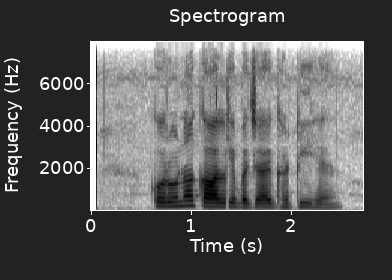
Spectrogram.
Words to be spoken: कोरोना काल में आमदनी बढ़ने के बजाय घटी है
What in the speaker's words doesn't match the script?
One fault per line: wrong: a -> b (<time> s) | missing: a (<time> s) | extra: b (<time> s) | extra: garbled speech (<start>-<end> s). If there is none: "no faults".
missing: में आमदनी बढ़ने (1.4 s)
